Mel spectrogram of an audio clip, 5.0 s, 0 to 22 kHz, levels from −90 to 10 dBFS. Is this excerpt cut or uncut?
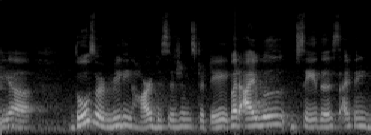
cut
